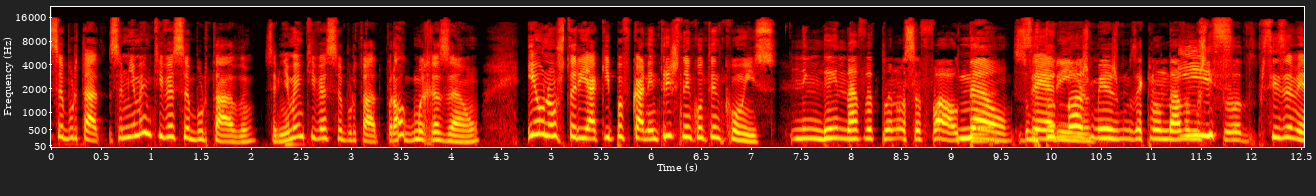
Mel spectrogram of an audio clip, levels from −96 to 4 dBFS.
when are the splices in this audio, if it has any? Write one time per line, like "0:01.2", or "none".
0:02.1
